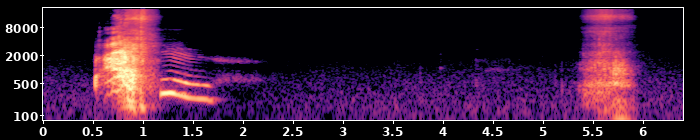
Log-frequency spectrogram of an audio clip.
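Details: Chinkini sneeze fit: an explosive sneeze with a brief squeaky sound right after, then a second, softer sneeze a few seconds later; a bout of repeated sneezing.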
